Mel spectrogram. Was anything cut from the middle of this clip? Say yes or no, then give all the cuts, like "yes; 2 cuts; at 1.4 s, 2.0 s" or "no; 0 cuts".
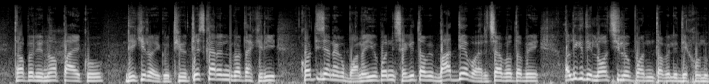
no; 0 cuts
